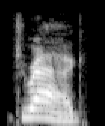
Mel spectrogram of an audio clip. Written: drag

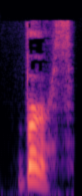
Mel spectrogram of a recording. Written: birth

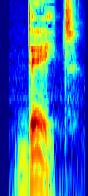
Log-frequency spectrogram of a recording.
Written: date

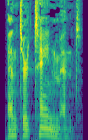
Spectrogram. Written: entertainment

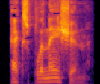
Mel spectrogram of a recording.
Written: explanation

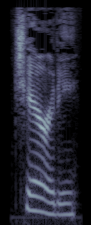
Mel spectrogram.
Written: charity

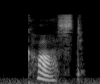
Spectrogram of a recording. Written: cost

